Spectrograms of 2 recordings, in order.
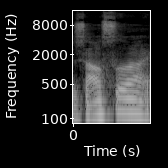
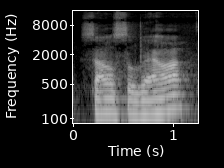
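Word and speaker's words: סַלְסְלֶהָ: Is the proper pronunciation Salsala? I wrote it down. No, Salsaleha.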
